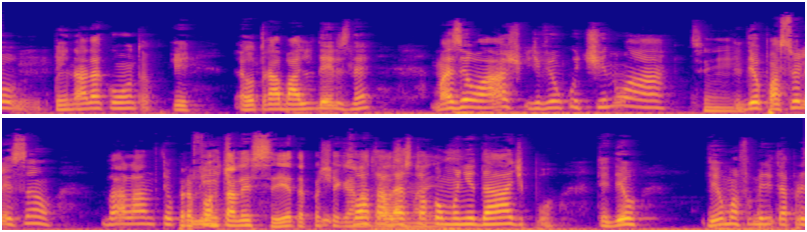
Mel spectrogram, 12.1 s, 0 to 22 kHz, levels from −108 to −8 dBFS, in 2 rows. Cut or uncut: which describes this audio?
uncut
